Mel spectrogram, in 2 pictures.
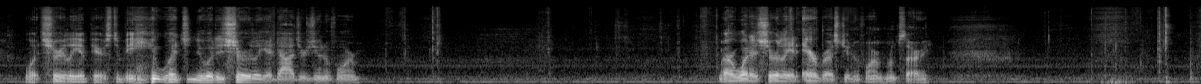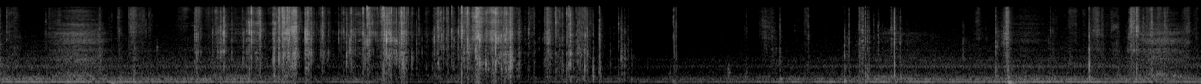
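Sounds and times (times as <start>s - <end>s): wrapper tearing and crinkling: 13.8s - 18.4s
cards clicking: 19.7s - 23.6s.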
